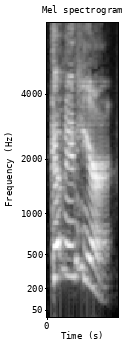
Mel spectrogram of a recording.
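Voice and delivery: high sing-song call to the next room; high lilting summons. Real, not acted. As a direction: call him in, sweetly. Calling husband from other room.

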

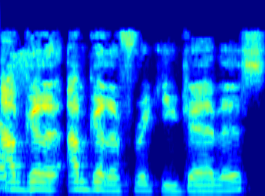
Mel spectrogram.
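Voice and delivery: low mock menace. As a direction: growl it low and quick. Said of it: "give Travis a frick you, but with love".

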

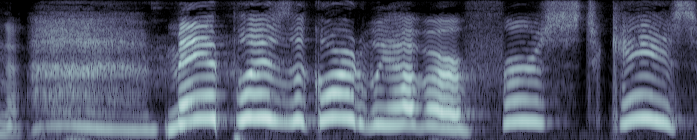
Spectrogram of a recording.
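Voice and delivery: high, formal court crier; town crier. Acted. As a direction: proclaim it like a court herald. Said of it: "put on your bailiff mask".

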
